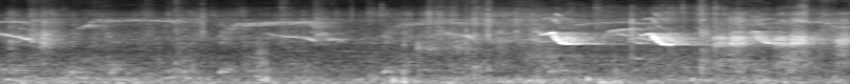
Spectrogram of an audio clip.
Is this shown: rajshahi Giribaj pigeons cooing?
yes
